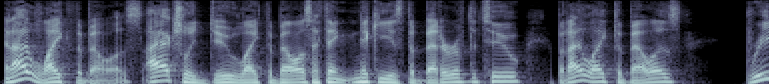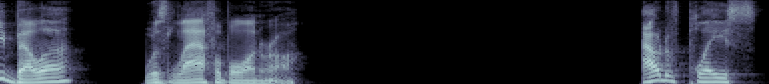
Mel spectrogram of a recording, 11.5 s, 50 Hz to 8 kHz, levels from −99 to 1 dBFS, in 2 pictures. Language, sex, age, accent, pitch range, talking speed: English, male, 30-49, American, 105-140 Hz, 175 wpm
